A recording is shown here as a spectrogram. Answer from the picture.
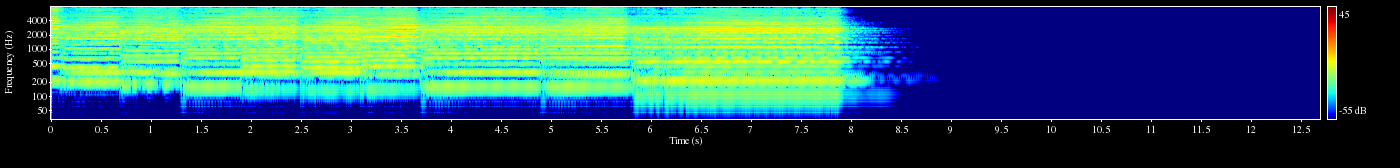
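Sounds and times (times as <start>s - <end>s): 
string trio playing: 0.0s - 8.3s.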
